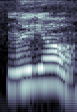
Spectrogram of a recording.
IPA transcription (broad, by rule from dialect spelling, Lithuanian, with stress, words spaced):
nʊ ˈjoː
